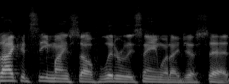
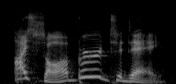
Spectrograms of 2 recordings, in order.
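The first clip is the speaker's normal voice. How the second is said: mildly excited, very slow, swooping and drawn out; 7 semitones higher than usual. Showing how to tell people something boring: mildly excited and enthusiastic. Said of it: "with a little bit of excitement, a little bit of enthusiasm".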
